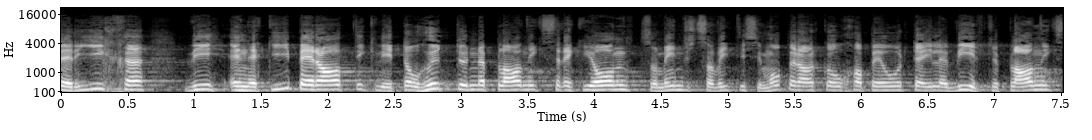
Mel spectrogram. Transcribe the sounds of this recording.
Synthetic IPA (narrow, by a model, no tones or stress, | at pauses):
ɛɾiːχə | ʋiɛnɛɾɡ̥iːbɛɾɑːt̪ɪɡʋɪːɾtoʊɦʏt̚d̥ʊɾnəplɑːnɪksrɛɡjoːnt͡sumɪnd̪əstsoʋit̪ɪsɪmɔbəɾɑːɾɡoʊχɑbɛʊrtɛɪləʋɪɾt̚d̥əplɑːnɪks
